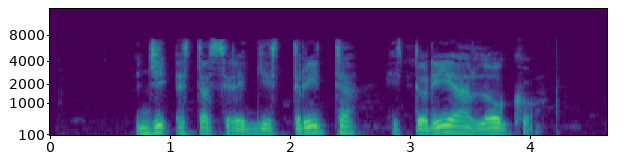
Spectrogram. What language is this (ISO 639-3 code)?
epo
